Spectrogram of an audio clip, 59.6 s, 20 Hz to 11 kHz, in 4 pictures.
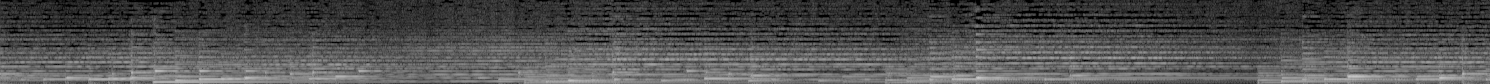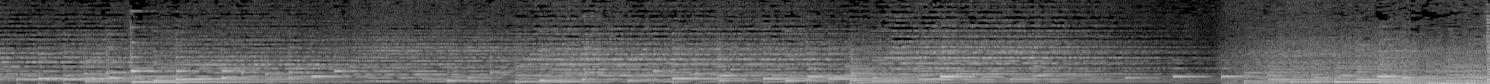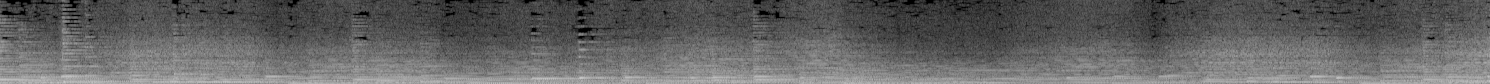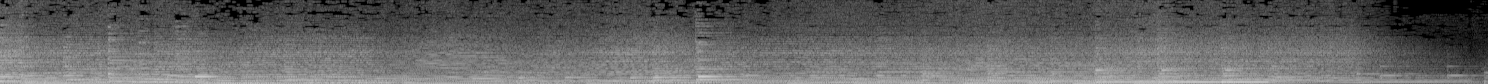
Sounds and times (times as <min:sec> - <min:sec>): Music: 0:00.0 - 0:59.5.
